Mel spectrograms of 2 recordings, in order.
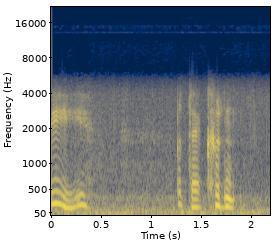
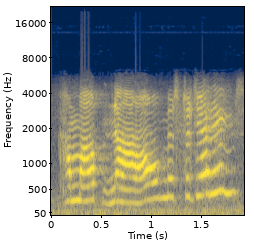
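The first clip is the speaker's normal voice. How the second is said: calling up; 7 semitones higher, 7 dB louder than usual. Acted. Calling up through the dumb waiter.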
